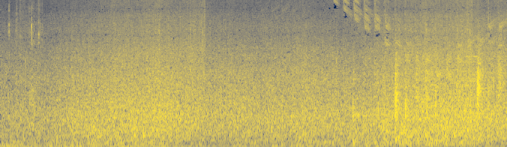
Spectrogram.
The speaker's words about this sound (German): So ein Tag am Meer.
